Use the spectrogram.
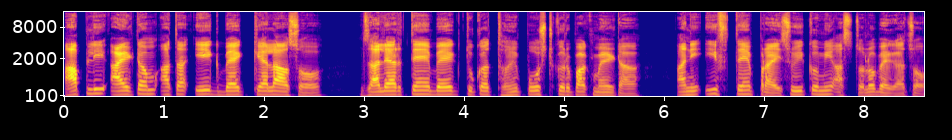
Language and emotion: Goan Konkani, neutral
